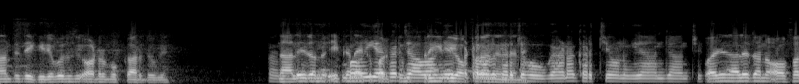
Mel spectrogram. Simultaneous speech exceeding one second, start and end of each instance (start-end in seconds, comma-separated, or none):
2.8-5.3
